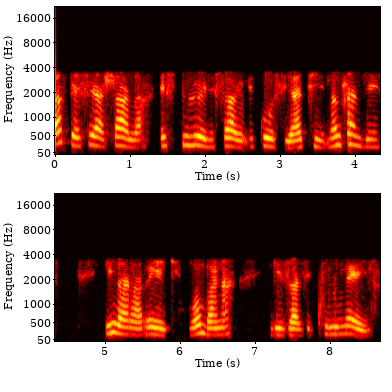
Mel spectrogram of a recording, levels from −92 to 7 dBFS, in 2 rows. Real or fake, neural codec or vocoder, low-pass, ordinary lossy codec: real; none; 3.6 kHz; none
